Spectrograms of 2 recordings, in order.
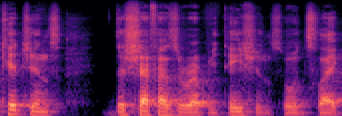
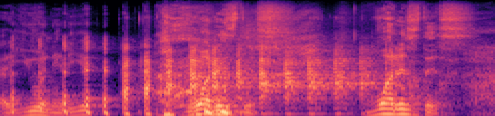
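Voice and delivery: deliberate, slow, raised, cutting, scolding delivery; 3 semitones higher, 5 dB louder than usual. Retelling how a chef whispers in a cook's ear: imitating a whispered insult. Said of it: "he'll come talking to your ear and be like".

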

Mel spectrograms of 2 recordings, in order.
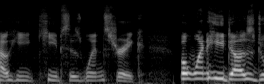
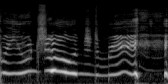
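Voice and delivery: put-on very high, sobbing child voice, acted out. Retelling a subtitled scene, a kid answering the challenger: imitating a crying kid. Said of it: "the kid just starts crying and going".

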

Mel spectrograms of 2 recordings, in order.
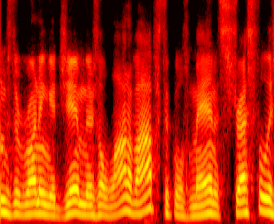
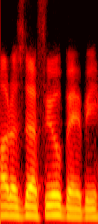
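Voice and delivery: low, fast, rattled-off, groovy spy-style voice; 4 semitones lower than usual. Pitching a low-priced memo, the speaker slips into an Austin Powers impression. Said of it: "like Austin Powers".

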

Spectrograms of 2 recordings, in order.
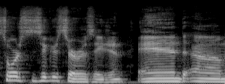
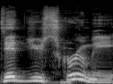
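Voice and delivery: plain

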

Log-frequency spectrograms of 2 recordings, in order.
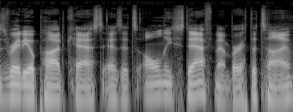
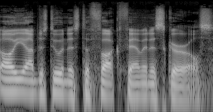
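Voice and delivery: acted, mock sarcastic tone. Quoting something a man once said online, retelling a sarcastic remark. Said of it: "like sarcastically said that".

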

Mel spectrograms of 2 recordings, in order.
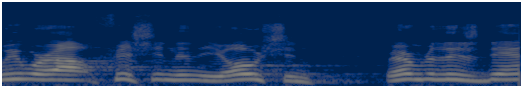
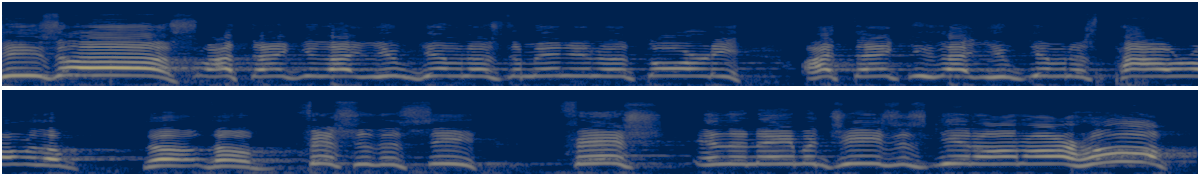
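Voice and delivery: loud, high, full-throated shout, drawn-out "I"; 9 semitones higher, 8 dB louder than usual. On a boat catching nothing, retelling a friend's loud prayer: imitating Tim shouting. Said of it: "he's always shouting".

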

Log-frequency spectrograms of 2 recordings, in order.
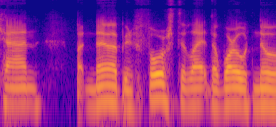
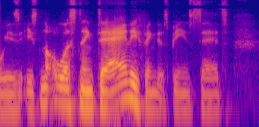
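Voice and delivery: ordinary delivery

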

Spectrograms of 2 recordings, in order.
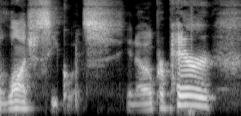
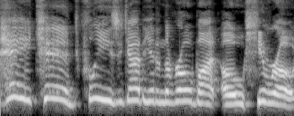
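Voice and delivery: high, begging, pleading, coaxing voice; 11 semitones higher than usual. Retelling a show scene where Misato urges a kid: imitating Misato's pleading. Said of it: "Misato's out there like".

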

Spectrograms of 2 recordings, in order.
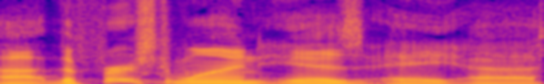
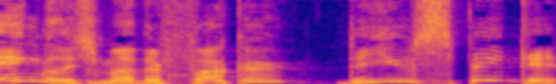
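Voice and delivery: very high-pitched delivery; 12 semitones higher than usual. Quoting movie lines in a guessing game: Samuel L. Jackson voice. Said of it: "I can't do his voice great".

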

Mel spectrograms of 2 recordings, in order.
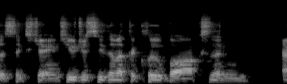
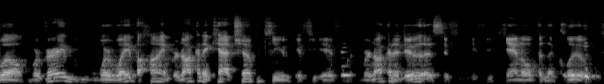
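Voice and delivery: put-on earnest deadpan, no hint of humor. Retelling what a competitor said to his teammate: imitating Ian's straight-faced delivery. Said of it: "with such a straight face".

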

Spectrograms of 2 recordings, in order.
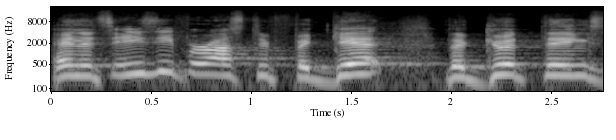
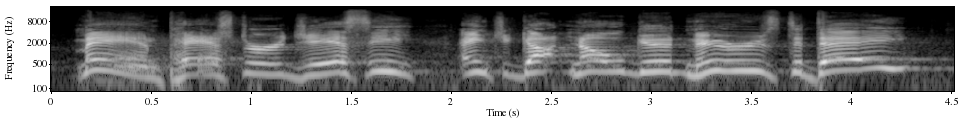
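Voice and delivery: practiced Iowa accent, laid on thick; 4 semitones higher than usual. Preaching, voicing a listener's complaint to Pastor Jesse in a put-on Iowa accent. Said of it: "I've been practicing my Iowa accent".

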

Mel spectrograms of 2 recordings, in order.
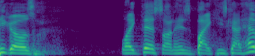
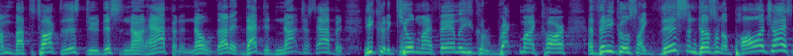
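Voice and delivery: usual speaking voice

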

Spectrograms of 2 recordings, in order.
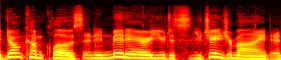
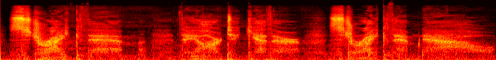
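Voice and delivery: hushed, barely voiced whisper; 3 semitones lower, 9 dB quieter than usual. Voicing an aboleth urging a player to strike the party: aboleth whispering. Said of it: "the aboleth whispers to you".

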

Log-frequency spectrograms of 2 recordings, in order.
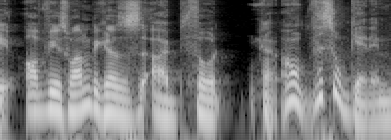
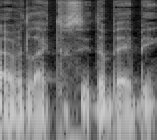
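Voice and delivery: bad, breathy put-on voice; 5 dB quieter than usual. Answering what a director called the baby, bad Werner Herzog impression. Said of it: "I'm doing a bad Werner Herzog".

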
